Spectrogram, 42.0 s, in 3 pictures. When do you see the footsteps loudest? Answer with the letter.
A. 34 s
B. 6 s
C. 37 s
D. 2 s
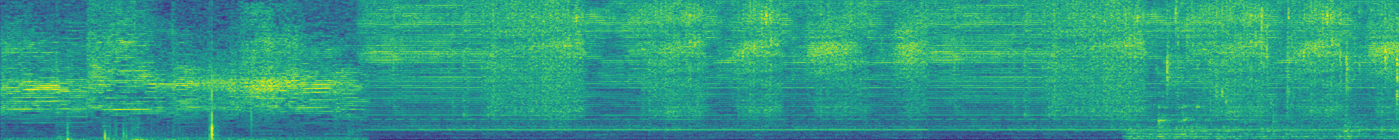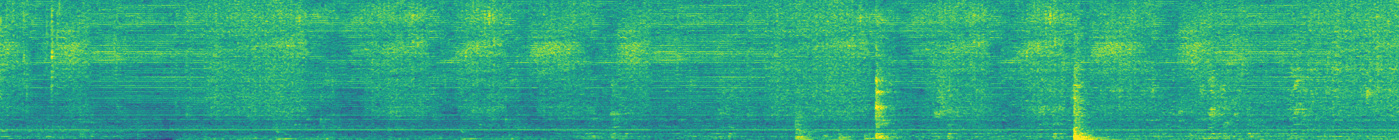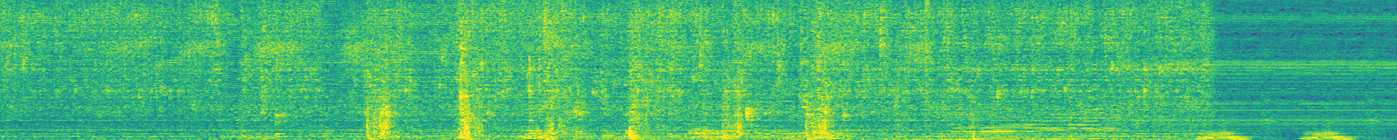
A.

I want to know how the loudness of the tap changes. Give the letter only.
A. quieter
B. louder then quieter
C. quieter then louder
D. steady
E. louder
E.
